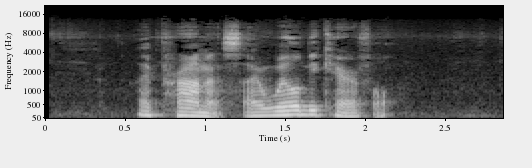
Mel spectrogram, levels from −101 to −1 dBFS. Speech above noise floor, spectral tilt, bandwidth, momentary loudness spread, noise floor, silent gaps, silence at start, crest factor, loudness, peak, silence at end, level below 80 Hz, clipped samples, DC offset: 37 dB; -5 dB/octave; 12.5 kHz; 19 LU; -59 dBFS; none; 0.6 s; 20 dB; -22 LUFS; -6 dBFS; 0.7 s; -58 dBFS; under 0.1%; under 0.1%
